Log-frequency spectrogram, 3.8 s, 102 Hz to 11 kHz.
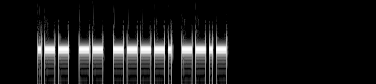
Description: Morse code, heard as a keyed tone, about 34 wpm, 700 Hz. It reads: WM9Q
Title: Call Signs Repeated 3x - 35wpm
